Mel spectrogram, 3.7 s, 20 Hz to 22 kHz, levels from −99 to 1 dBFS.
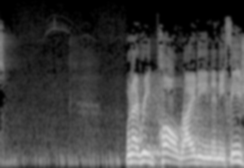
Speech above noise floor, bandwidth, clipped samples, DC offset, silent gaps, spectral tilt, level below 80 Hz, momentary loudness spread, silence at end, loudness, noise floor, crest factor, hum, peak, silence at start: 34 dB; 15 kHz; under 0.1%; under 0.1%; none; -6 dB/octave; -62 dBFS; 3 LU; 0 s; -16 LUFS; -49 dBFS; 16 dB; none; -2 dBFS; 0 s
